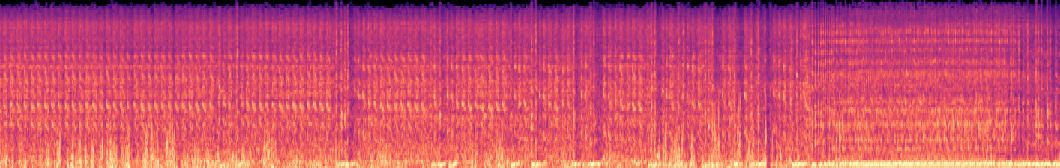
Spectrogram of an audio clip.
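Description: A Subaru Impreza's engine being cranked and trying to start, churning unevenly. Near the end the sound steadies and swells up in pitch and back down.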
